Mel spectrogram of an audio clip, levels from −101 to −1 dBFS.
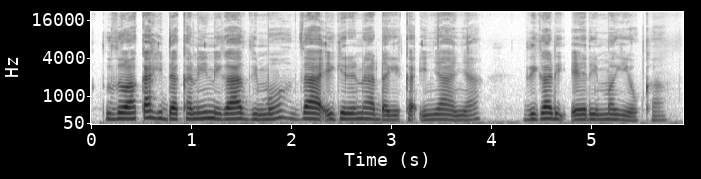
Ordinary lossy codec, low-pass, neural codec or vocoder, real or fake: none; none; vocoder, 44.1 kHz, 128 mel bands every 256 samples, BigVGAN v2; fake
